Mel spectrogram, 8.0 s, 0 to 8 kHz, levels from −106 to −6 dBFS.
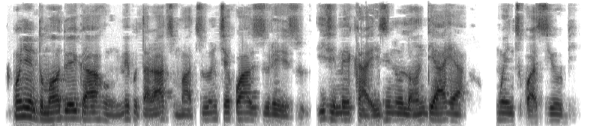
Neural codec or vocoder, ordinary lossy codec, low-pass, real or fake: none; AAC, 32 kbps; 7.2 kHz; real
